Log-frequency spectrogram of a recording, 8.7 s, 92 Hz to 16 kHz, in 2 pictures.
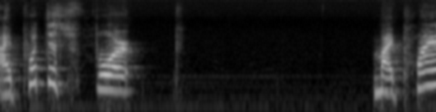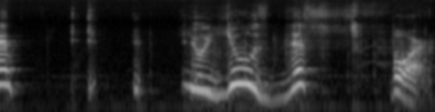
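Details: Woman with aphasia after a stroke 5 months ago, talking around words she cannot recall; aphasia with circumlocution.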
